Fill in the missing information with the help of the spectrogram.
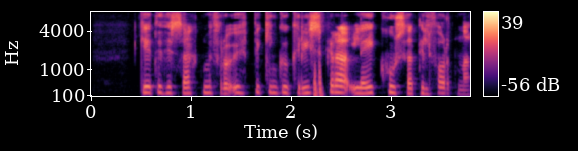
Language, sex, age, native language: Icelandic, female, 40-49, Icelandic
